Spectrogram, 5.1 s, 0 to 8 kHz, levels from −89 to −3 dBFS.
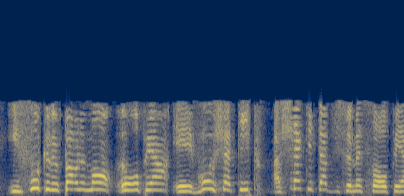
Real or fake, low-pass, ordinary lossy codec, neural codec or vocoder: fake; 7.2 kHz; AAC, 16 kbps; codec, 16 kHz, 1.1 kbps, Voila-Tokenizer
